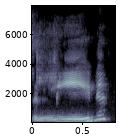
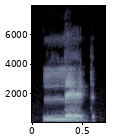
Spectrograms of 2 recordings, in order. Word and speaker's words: lead: is the same but one is pronounced as lead and the other one is pronounced as lead lead means to influence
